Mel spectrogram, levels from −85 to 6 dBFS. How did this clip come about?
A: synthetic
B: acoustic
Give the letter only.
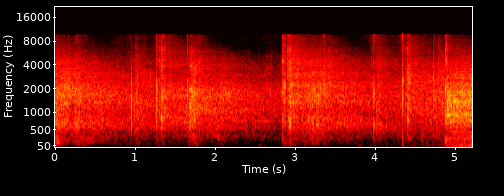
A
